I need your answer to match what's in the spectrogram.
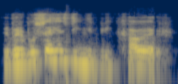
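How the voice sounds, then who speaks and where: Husky-voiced man teaching German. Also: on the high side, animated, moderate pace, lo-fi sound. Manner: explains step by step, switching between Spanish and German drills. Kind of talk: online class explanation.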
